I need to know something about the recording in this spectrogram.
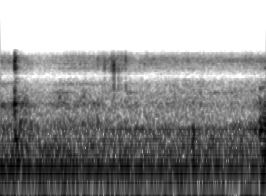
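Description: A low steady hum with background hiss and a faint click just after the start.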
